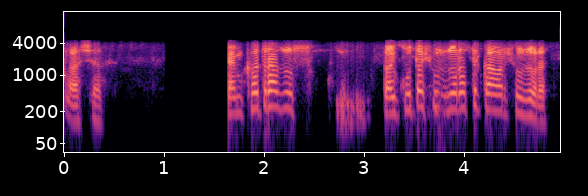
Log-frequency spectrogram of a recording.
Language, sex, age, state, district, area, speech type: Kashmiri, male, 30-45, Jammu and Kashmir, Pulwama, urban, conversation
